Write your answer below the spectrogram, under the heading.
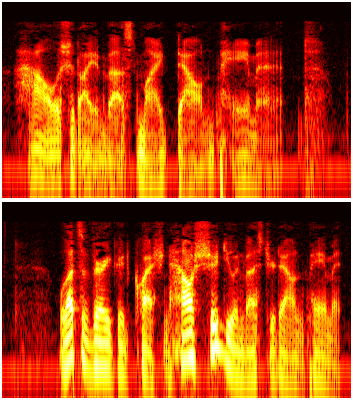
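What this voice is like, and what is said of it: Low creaky vocal fry. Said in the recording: “I'm going to do this segment with vocal fry.”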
